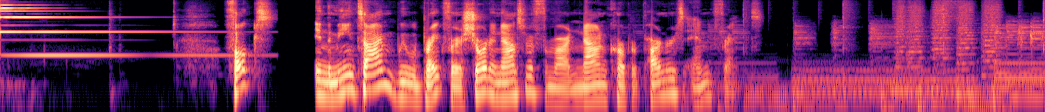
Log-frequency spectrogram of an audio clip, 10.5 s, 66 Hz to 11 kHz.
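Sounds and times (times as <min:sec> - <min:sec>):
small bell ringing: 0:00.0 - 0:01.7
speech: 0:02.3 - 0:07.7.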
